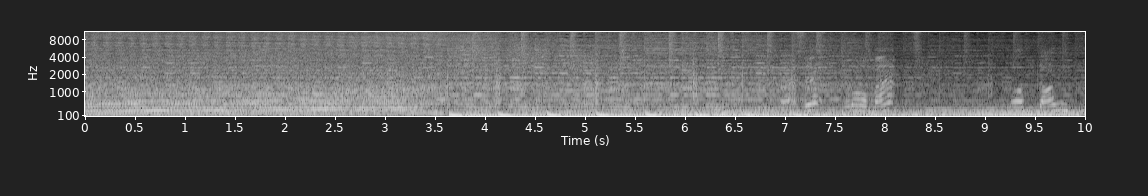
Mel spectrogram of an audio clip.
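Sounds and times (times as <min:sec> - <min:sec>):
electronic music rising sweep: 0:00.0 - 0:09.2
heavy bass beat: 0:00.0 - 0:09.5.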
